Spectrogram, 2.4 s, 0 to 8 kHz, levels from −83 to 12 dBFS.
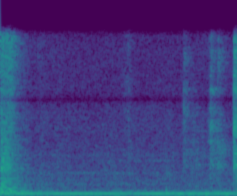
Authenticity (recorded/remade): recorded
